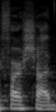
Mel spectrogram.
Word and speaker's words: Farshad: more people mispronounced it nowadays people they will say my name correctly they'll say far shot they're like farshad they're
